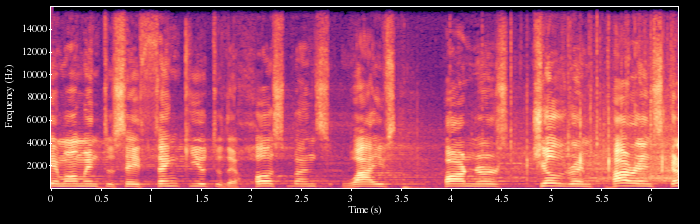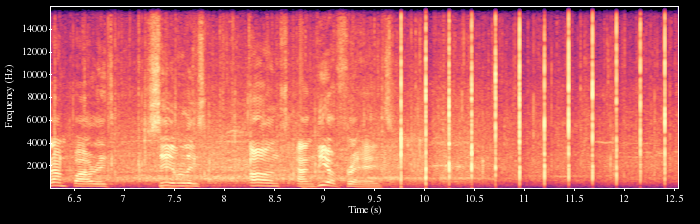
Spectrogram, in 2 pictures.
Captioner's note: cheering and Applause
